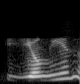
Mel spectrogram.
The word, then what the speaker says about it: Jungian: We would say Jungian, like Jungian. – Jung. – Oh, uh-huh. Jungian. – Yeah, it's kind of a soft, loopy J. – Oh, sounds very Asian. Jungian.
